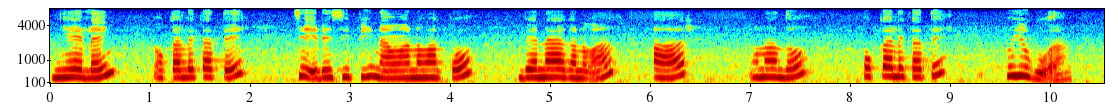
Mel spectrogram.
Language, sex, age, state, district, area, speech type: Santali, female, 18-30, West Bengal, Bankura, rural, spontaneous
